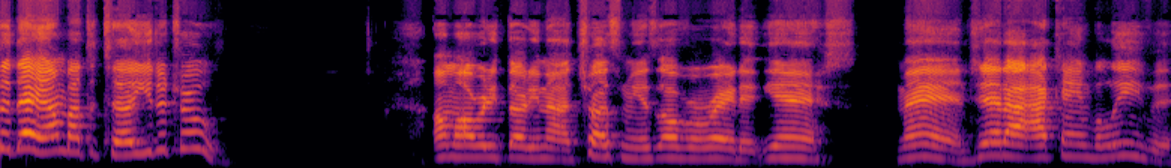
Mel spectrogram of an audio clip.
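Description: A woman with a fairly high pitch and a fairly bright tone talks at a moderate pace with lively intonation.

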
